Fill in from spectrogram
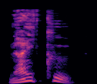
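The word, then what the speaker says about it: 内宮: さらに、外のお宮と書いて下空、内側のお宮と書いて内空とに分かれています。 1500 年の歴史がある下空、正式には豊受大神宮、衣食住をはじめすべての産業の守り神と言われています。 2000 年の歴史がある内空は、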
